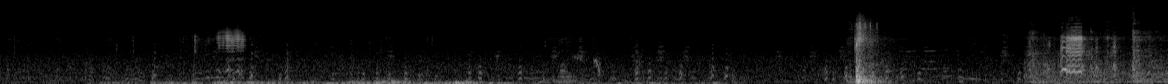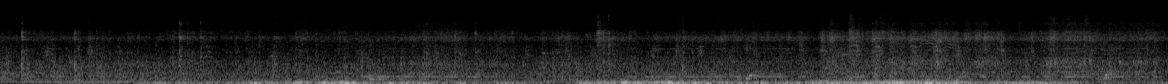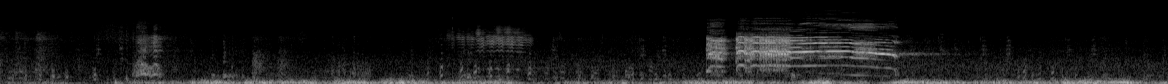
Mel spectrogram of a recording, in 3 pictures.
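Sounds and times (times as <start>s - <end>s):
chickens calling: 0.7s - 25.8s, 26.7s - 35.0s
low steady hum: 10.3s - 23.5s.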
